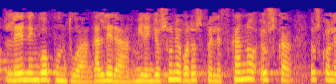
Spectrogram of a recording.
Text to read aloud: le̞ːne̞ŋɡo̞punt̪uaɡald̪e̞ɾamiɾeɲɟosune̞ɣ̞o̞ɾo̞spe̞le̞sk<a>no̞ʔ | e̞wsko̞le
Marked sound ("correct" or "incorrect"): correct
